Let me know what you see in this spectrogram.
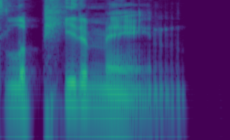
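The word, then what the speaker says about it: Le Pétomane: I believe his character, I believe that the man's name was Lapita Maine. I might be mispronouncing. – Yeah, no, you're right.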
